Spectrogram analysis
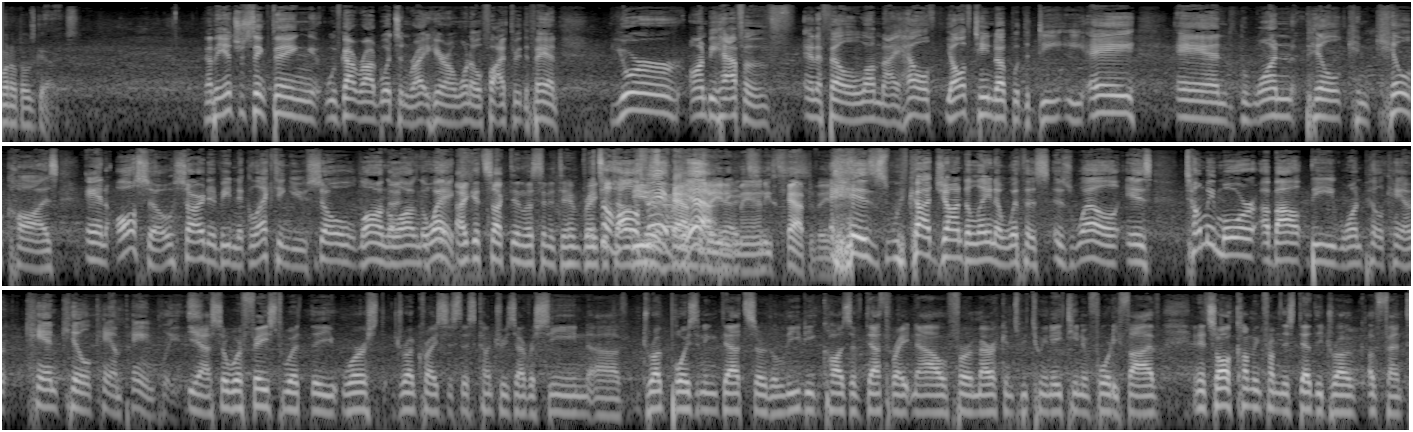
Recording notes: LIVE from Radio Row in Las Vegas!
